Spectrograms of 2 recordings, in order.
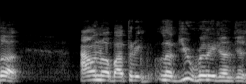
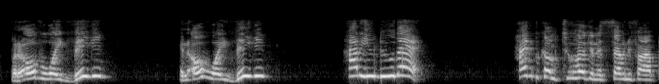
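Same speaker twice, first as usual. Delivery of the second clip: high, rising disbelief at each question; mock shocked comedian; incredulous; 9 semitones higher than usual. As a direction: push the outrage up each time. Comic disbelief at vegan.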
